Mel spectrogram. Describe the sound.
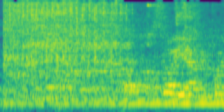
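Industrial sewing machines whir steadily while skirts are sewn, a continuous, even mechanical hum with a fast stitching buzz.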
